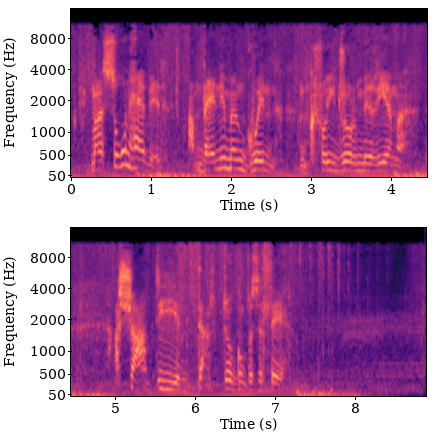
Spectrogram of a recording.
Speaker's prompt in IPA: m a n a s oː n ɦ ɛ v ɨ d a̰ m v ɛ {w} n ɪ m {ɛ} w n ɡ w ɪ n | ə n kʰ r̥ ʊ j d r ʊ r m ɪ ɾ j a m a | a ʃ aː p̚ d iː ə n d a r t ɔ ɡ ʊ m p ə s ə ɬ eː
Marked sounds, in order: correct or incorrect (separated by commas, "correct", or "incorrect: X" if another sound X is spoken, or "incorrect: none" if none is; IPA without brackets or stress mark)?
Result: incorrect: none, correct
